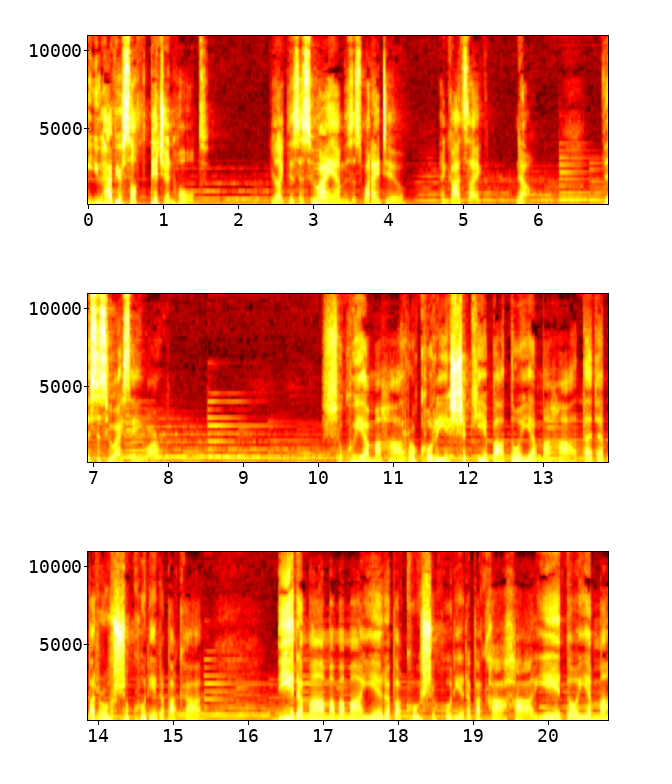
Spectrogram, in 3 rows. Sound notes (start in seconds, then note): 10.3 speaking in foreign language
